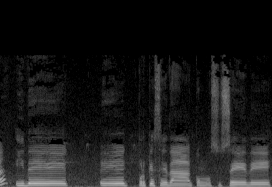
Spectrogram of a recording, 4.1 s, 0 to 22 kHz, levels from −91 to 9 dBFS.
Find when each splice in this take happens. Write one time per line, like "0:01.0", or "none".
0:01.9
